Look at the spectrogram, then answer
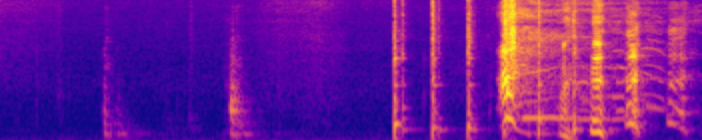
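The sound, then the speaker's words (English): A glass tapped and clinked against a microphone to make ASMR: two soft taps, a pause, then a rapid flurry of sharp, ringing clinks. No one speaks. “I'm back, glass to the mic. I do want to make some ASMR.”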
